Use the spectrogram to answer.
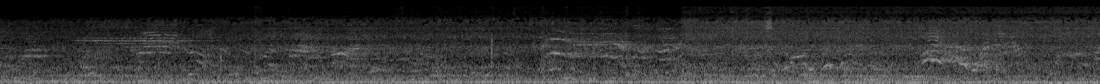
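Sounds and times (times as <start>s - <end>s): city background noise: 0.0s - 11.0s
faint distant voices: 0.0s - 11.0s.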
